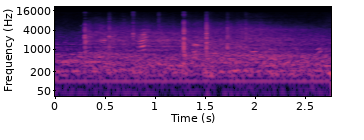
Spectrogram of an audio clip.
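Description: Shuttlecocks are struck with rackets in sharp pops, echoing in a large hall.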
